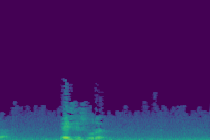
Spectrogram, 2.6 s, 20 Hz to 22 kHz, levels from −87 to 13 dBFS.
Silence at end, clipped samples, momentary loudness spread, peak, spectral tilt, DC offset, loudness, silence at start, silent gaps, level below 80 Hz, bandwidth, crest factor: 0 s; under 0.1%; 19 LU; 0 dBFS; -6.5 dB/octave; 0.7%; -18 LUFS; 0 s; none; -42 dBFS; 9.4 kHz; 22 dB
